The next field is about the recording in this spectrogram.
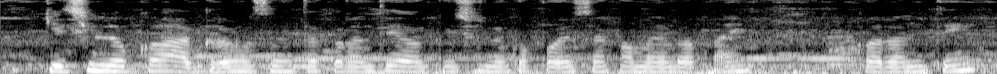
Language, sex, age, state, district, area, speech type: Odia, female, 18-30, Odisha, Sundergarh, urban, spontaneous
